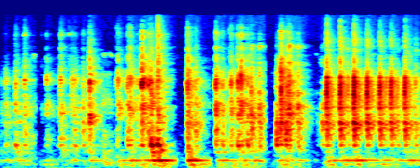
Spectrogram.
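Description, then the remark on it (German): Rapid, clattery keystrokes on a mechanical keyboard, fairly loud, coming in quick bursts with brief pauses between them. No one speaks. “So, jetzt kann man hier live on type meine schöne mechanische Tastatur hören.”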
